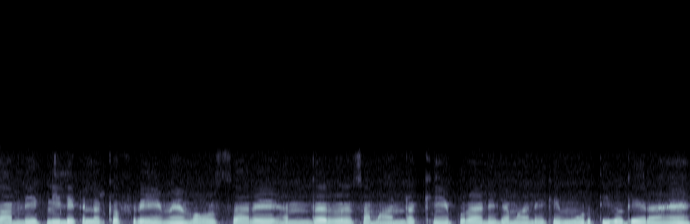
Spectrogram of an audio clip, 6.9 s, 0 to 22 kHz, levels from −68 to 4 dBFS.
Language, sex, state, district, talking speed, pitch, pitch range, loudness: Hindi, male, Uttar Pradesh, Hamirpur, 165 wpm, 135 Hz, 130-140 Hz, -18 LUFS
